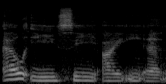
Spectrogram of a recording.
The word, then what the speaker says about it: Lecien: It's that Japanese fabric company, Licen, or Licien, maybe? It's Lecien.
